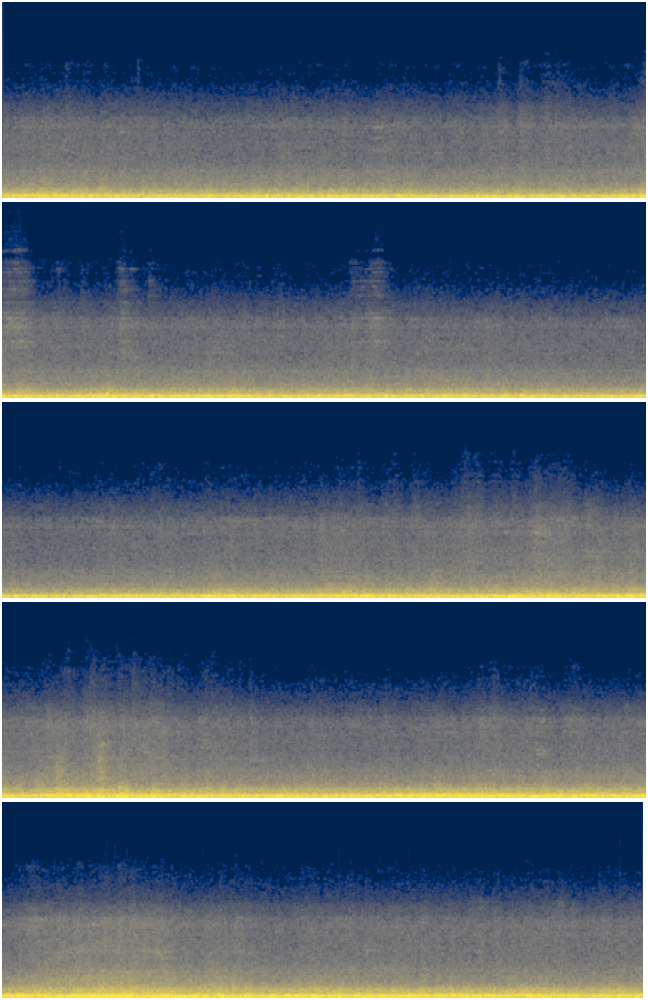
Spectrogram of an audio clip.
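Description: CTA Blue Line rapid-transit train heard from inside the car while running at speed: a steady rumble of wheels on rail, growing a little louder in the last third.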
